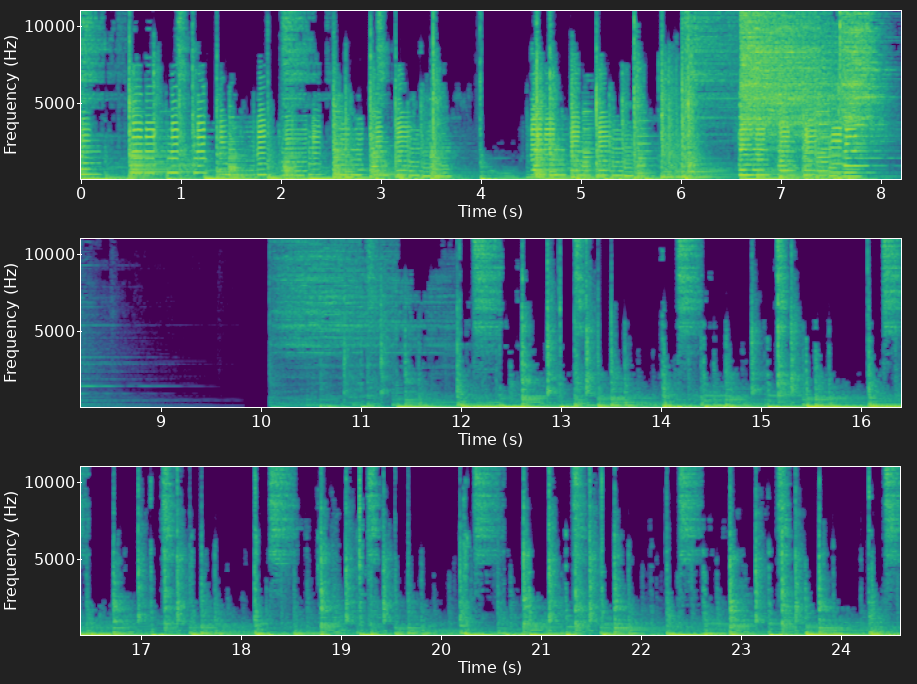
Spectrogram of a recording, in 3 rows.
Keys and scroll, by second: 0.8 p, 2.6 2, 3.0 Return, 8.9 space, 15.4-17.8 typing, 19.0 p, 20.1 2, 20.5 Return, 20.9 space, 22.4 Escape, 24.4 m.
